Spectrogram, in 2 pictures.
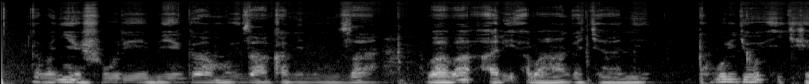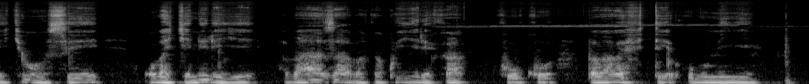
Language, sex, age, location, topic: Kinyarwanda, male, 36-49, Nyagatare, education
